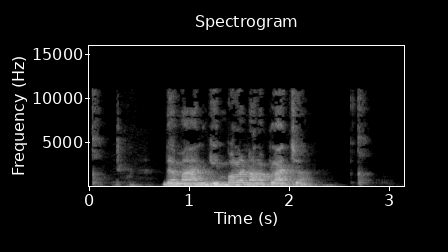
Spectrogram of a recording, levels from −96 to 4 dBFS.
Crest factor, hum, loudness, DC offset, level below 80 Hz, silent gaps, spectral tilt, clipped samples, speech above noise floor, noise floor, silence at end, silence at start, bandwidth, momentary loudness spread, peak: 16 dB; none; -24 LUFS; under 0.1%; -70 dBFS; none; -7 dB/octave; under 0.1%; 31 dB; -55 dBFS; 0.45 s; 0.05 s; 11.5 kHz; 13 LU; -10 dBFS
